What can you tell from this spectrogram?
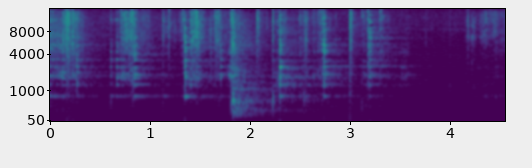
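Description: A metal fork clinking and scraping against a glass dish while bay leaves are pushed off it into a pot. There are many short, ringing clinks over about three seconds, then a single clink near the end.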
